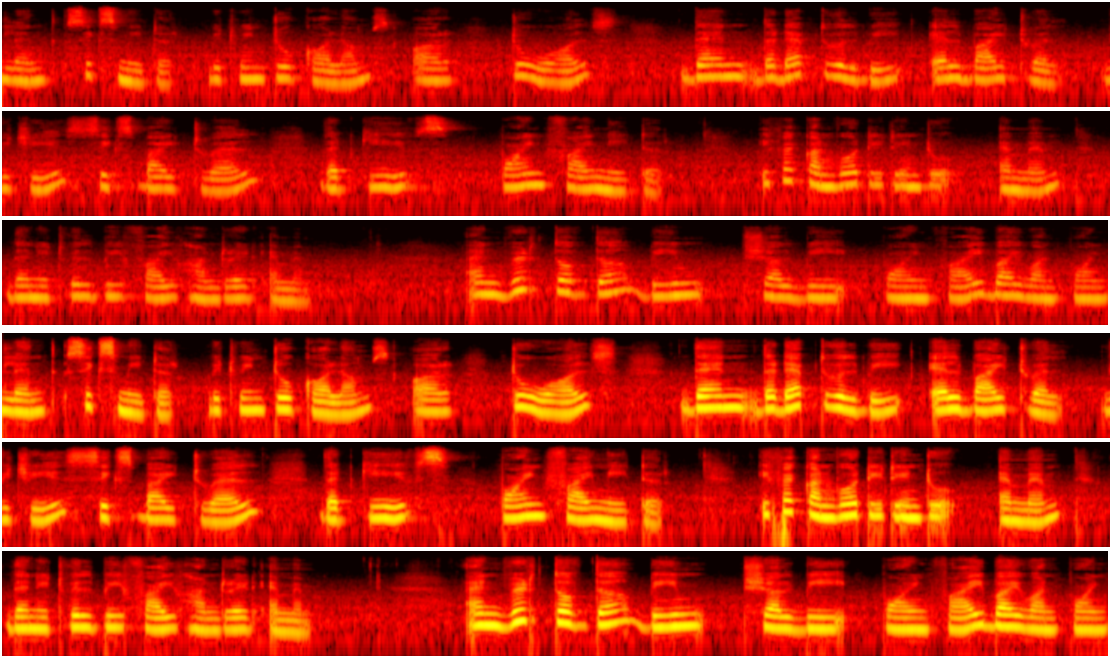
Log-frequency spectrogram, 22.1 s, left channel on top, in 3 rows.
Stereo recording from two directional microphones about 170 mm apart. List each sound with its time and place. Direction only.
0.0 s a woman's voice: 50° right (ahead or behind)
17.8 s a woman's voice: 50° right (ahead or behind)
